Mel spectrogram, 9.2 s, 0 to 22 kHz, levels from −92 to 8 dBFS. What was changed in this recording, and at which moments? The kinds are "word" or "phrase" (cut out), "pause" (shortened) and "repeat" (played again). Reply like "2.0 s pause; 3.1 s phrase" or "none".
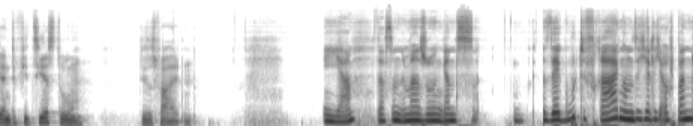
none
